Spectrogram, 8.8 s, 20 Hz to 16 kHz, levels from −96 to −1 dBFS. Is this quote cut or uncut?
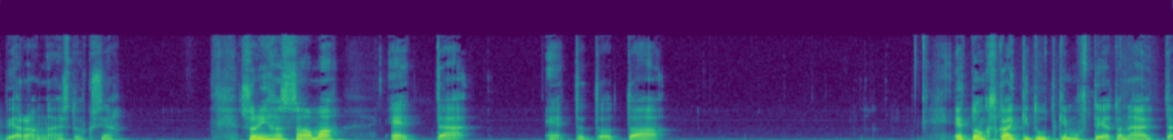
uncut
